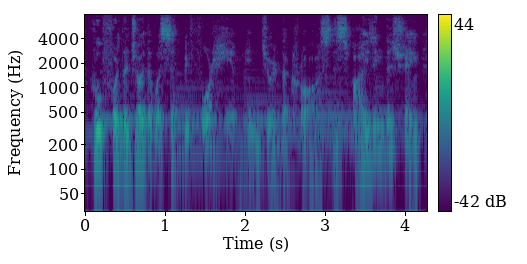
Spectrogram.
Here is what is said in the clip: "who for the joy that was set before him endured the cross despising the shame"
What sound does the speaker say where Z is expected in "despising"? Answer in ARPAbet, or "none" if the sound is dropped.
Z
